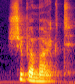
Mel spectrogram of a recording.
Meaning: supermarket
- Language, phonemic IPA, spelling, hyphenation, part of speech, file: Dutch, /ˈsy.pərˌmɑrkt/, supermarkt, su‧per‧markt, noun, Nl-supermarkt.ogg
